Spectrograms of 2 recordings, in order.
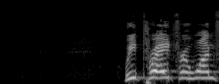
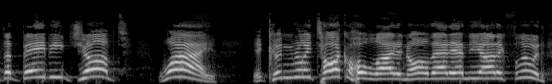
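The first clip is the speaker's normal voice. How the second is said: ordinary talk, nothing marked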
